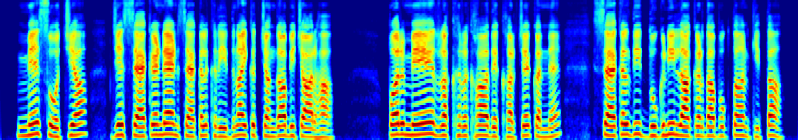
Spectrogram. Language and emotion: Dogri, sad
